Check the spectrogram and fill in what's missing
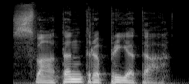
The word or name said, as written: स्वातंत्र्य-प्रियता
